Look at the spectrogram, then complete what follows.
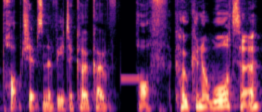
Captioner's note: beep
